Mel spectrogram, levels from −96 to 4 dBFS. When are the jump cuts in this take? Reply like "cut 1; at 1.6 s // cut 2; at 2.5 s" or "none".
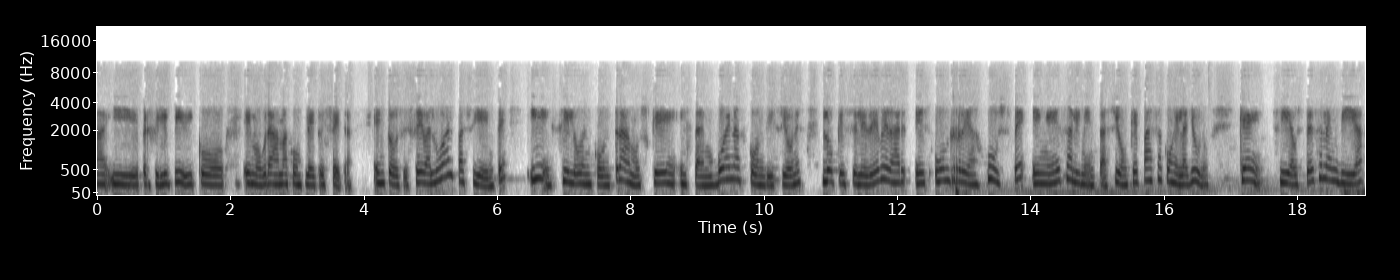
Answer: none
